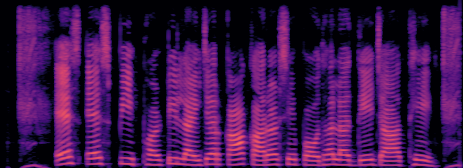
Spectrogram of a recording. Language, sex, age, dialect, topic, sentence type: Chhattisgarhi, male, 18-24, Western/Budati/Khatahi, agriculture, question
